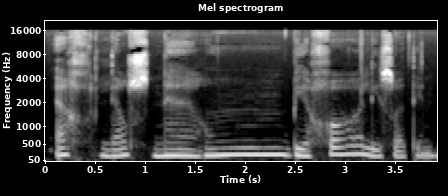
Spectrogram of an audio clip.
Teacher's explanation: میم کو ہولڈ کریں گے لیکن ہوٹو کو ٹائٹ بند نہیں کریں گے · Term: اخفاء شفوی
